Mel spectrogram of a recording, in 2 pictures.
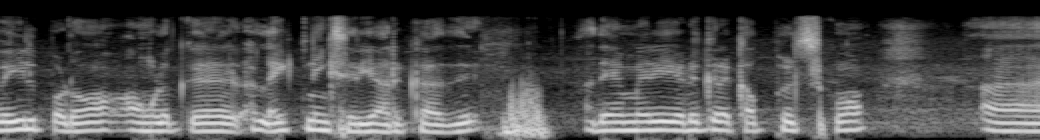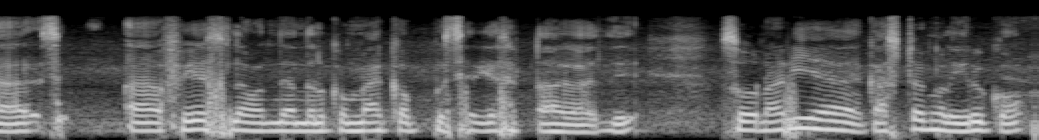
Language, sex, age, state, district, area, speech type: Tamil, male, 30-45, Tamil Nadu, Tiruvannamalai, rural, spontaneous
